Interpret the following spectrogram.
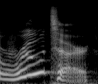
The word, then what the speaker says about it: router: routine I hate that British people pronounce the in internet router as the rotor it sounds really [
